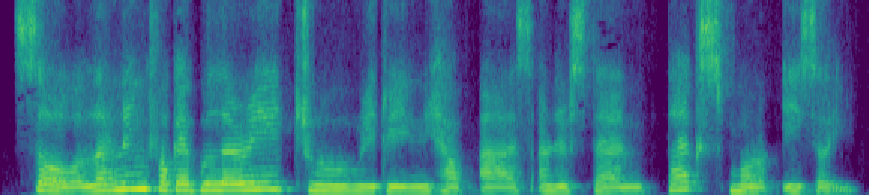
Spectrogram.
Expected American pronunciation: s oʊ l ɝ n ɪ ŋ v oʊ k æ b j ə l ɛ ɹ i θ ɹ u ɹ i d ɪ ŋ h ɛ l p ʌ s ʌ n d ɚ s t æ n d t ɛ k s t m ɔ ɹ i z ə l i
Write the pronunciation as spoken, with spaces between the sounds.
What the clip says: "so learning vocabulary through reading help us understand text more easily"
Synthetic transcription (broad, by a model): s oʊ l ɝ n ɪ ŋ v oʊ k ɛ b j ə l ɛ ɹ i t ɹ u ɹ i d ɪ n h ɛ l p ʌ s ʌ n d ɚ s t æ n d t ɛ k s m ɔ ɹ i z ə l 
